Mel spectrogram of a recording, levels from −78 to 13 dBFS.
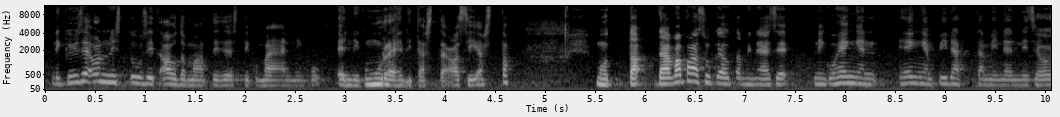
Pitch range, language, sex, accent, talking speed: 160-195 Hz, Finnish, female, native, 155 wpm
